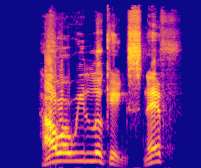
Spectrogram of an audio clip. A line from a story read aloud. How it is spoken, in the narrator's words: he asked in a friendly, booming voice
